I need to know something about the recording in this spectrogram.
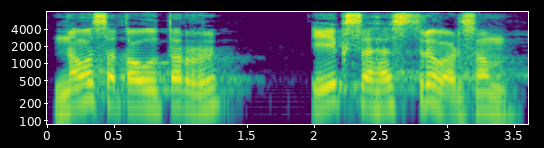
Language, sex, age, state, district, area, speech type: Sanskrit, male, 18-30, Rajasthan, Jaipur, rural, spontaneous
